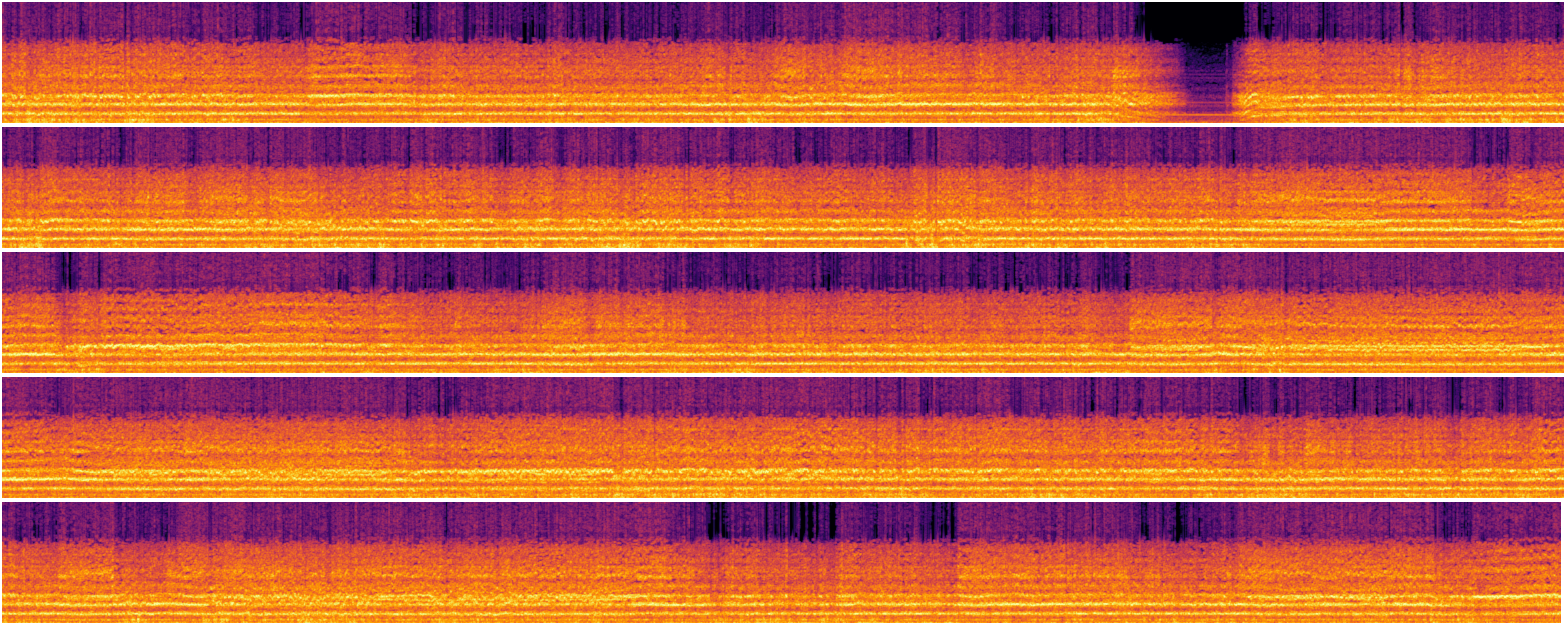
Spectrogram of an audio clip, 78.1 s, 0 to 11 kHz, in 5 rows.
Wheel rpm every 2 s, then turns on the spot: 230, 230, 230, 230, 230, 150, 150, 230, 220, 220, 230, 230, 230, 230, 210, 230, 220, 230, 230, 230, 230, 220, 210, 220, 220, 210, 220, 220, 230, 220, 230, 230, 220, 210, 220, 230, 230, 220, 220.
none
